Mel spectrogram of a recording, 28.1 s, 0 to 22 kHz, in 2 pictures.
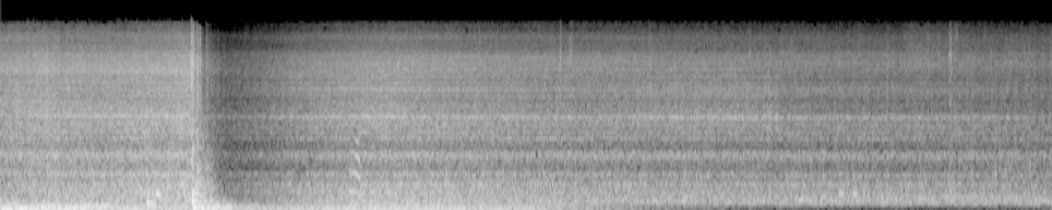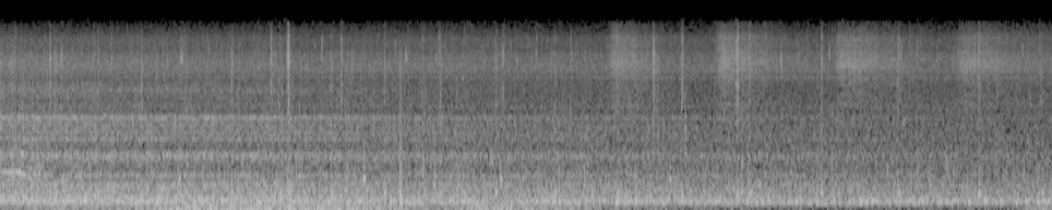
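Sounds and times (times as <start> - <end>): steam hissing from radiator: 0.0 - 13.0, 22.1 - 22.8, 23.5 - 24.2, 25.1 - 25.9, 26.8 - 27.7
faint ticks: 14.6 - 28.0.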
